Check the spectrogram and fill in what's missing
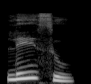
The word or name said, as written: ಲೇಸು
